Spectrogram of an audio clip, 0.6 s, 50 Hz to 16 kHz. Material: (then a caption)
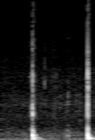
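Melon rind. Two quick thumps on a large, still-growing watermelon on the vine, tested by tapping. Each gives a short, dull thud with a low-mid tone around 266 Hz that dies away almost at once. The melon has not been picked, so its ripeness is not determined.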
